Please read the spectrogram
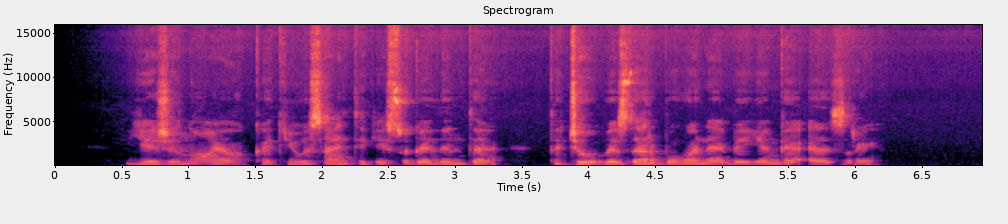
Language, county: Lithuanian, Kaunas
